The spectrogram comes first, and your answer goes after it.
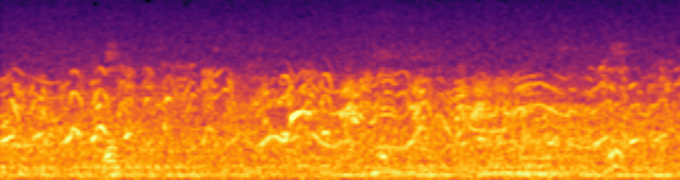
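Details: A group of coyotes chorus before dawn in NE Murrieta, below Palomar Mountain, with overlapping wavering howls and high yips, while a guardian dog gives a low bass line.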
